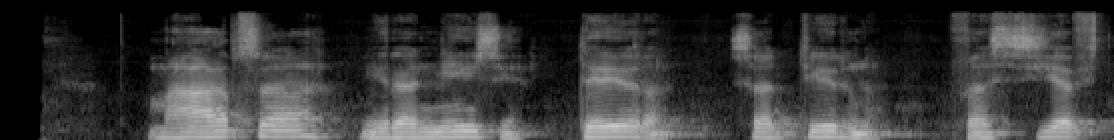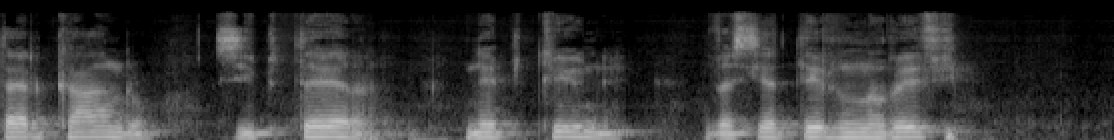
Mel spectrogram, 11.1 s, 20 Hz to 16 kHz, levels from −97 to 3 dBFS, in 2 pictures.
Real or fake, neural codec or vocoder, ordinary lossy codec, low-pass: fake; codec, 24 kHz, 3 kbps, HILCodec; none; 10.8 kHz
